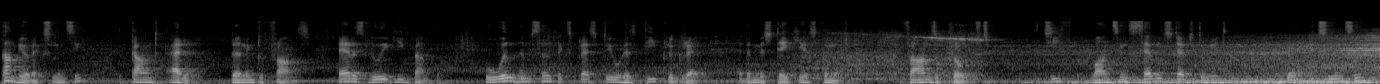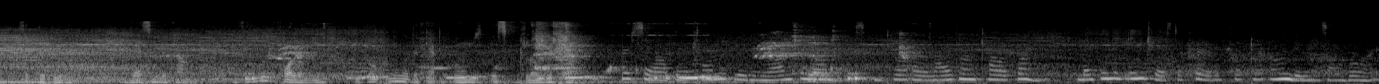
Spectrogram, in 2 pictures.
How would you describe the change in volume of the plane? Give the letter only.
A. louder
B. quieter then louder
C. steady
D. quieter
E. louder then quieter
E.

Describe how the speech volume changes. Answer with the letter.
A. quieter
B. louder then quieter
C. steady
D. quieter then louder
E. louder
C.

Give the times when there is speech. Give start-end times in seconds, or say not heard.
0.0-27.5.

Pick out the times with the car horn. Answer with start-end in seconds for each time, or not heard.
not heard.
